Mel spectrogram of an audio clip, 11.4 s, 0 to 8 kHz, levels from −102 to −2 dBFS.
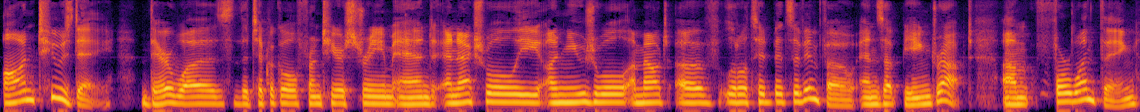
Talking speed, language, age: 135 wpm, English, 30-49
